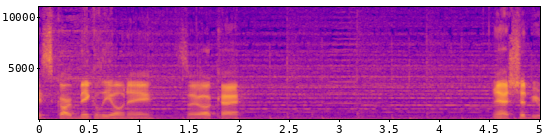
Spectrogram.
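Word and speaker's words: Scarmiglione: walls another time it looks like it'd be pronounced scar milione but they say scar miglione so okay I should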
